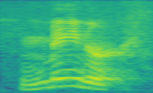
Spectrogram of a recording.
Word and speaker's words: Manor: Guadalupe is pronounced guadaloop and the road that is spelled Manor is pronounced mayor that's probably the the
